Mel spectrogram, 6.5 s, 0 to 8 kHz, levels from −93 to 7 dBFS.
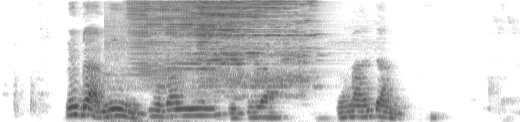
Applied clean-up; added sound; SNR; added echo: classical method WPE with log-MMSE.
